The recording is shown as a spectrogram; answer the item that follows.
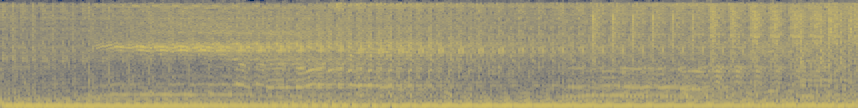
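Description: Indistinct voices over a loud, steady low hum, with a run of quick, even high ticks in the second half.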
